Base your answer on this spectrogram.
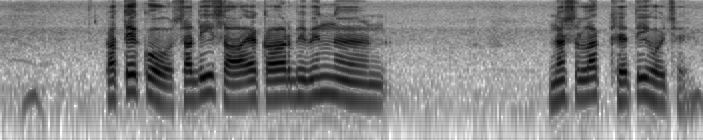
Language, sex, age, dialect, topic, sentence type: Maithili, male, 18-24, Eastern / Thethi, agriculture, statement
